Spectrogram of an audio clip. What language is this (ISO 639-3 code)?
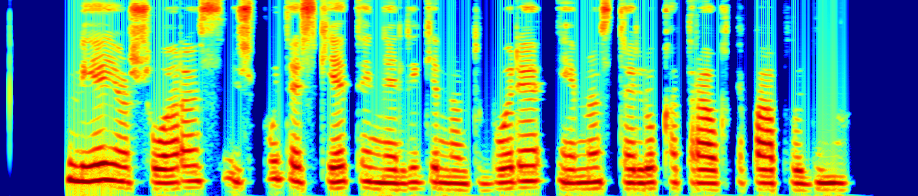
lit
